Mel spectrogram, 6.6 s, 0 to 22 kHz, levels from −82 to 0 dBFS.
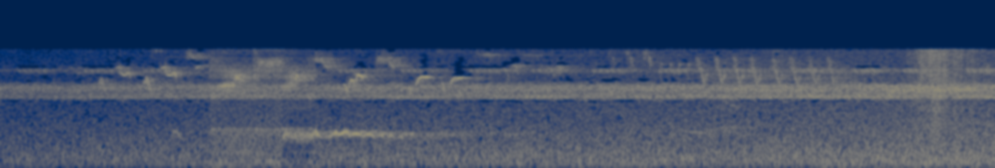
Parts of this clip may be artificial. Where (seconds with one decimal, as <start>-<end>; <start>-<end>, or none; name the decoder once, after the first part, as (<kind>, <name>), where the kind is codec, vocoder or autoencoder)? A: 1.4-2.1 (codec, ZipCodec)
